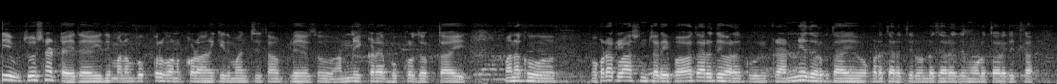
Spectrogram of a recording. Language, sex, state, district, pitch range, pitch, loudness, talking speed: Telugu, male, Andhra Pradesh, Srikakulam, 135-150 Hz, 140 Hz, -14 LUFS, 180 wpm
